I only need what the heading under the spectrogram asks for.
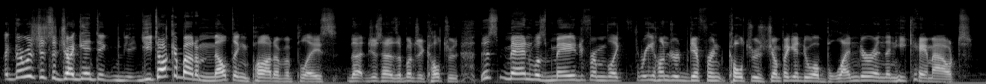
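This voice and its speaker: A man doing livestream commentary over a story game, reading it aloud dramatically with animated, incredulous asides and some swearing. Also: sits high, fairly quick, hardly any pauses, no echo, soft background music.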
